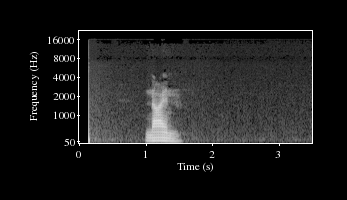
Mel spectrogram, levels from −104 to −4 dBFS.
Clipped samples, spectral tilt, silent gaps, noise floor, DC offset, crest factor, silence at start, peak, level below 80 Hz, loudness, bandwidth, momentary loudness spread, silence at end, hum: under 0.1%; -8 dB/octave; none; -62 dBFS; under 0.1%; 24 dB; 1 s; -2 dBFS; -48 dBFS; -22 LUFS; 16.5 kHz; 14 LU; 1.95 s; none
